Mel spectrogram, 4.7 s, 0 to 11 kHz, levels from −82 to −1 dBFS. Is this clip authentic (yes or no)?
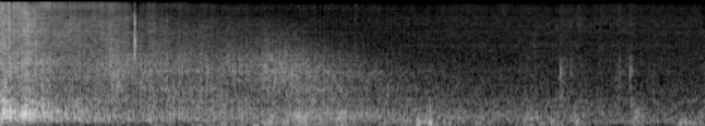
no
